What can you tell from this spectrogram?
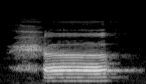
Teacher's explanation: यानी हलक के बीच के हिस्से से हा अदा होता है। हा, ये देखें आप, बीच का हिस्सा जो है हलक का, जहाँ पे ये निशान बना है तो इस हिस्से से ह अदा होता है।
